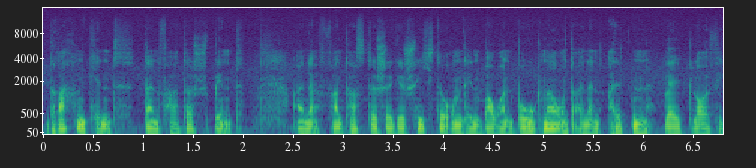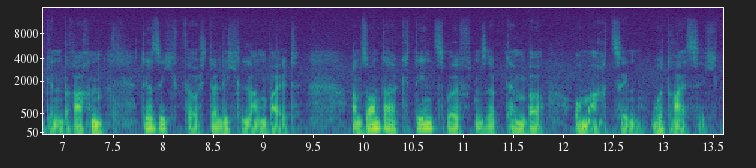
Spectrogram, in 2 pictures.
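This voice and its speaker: Male radio presenter, standard German accent, extremely low pitch, gravelly, scripted announcement. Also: sing-song, unhurried, mellow.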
